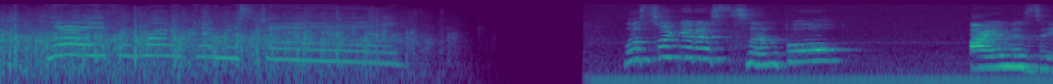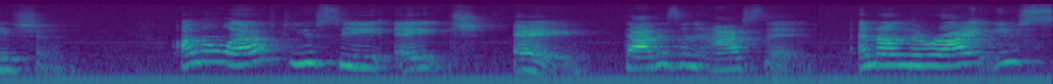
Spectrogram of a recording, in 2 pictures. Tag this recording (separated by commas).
Speech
